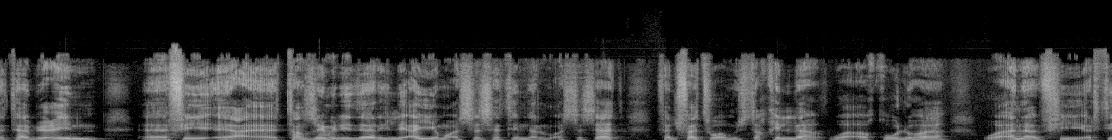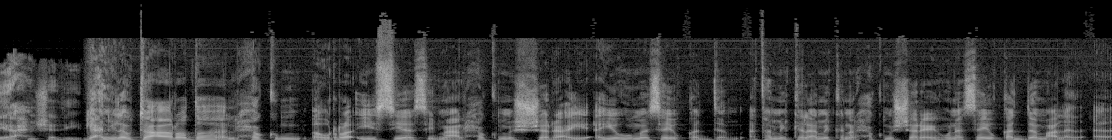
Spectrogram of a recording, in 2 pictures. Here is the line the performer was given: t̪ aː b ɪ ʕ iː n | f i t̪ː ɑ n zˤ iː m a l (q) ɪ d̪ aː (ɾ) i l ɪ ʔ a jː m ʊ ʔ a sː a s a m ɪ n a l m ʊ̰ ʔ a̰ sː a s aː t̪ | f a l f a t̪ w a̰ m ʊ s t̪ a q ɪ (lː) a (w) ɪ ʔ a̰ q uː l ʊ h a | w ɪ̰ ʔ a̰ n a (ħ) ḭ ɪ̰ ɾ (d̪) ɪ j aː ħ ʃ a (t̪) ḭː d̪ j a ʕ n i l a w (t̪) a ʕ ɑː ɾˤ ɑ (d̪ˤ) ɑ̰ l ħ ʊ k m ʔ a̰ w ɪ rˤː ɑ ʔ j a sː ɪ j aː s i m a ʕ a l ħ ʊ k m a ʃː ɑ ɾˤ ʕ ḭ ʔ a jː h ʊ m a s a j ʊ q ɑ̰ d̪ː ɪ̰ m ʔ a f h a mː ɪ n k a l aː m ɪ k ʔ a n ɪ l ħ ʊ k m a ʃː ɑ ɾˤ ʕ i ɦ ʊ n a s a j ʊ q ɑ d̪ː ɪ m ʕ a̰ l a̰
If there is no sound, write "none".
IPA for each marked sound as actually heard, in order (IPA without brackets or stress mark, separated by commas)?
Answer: ʔ, ɾ, lː, w, f, t̪, d̪, t̪, d̪ˤ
